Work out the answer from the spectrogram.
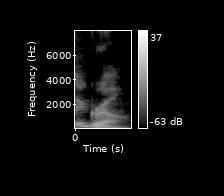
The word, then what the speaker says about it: Igril: My name is Igril. The G is silent.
